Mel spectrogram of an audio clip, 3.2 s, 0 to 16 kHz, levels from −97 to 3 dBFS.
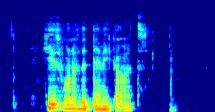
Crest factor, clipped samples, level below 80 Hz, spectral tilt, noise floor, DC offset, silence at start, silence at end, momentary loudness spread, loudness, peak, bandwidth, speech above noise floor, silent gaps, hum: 18 dB; under 0.1%; -52 dBFS; -8 dB/octave; under -90 dBFS; under 0.1%; 0.7 s; 0.65 s; 13 LU; -26 LUFS; -10 dBFS; 7.4 kHz; over 65 dB; none; none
